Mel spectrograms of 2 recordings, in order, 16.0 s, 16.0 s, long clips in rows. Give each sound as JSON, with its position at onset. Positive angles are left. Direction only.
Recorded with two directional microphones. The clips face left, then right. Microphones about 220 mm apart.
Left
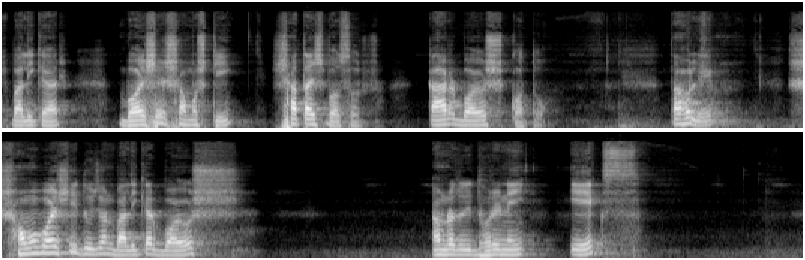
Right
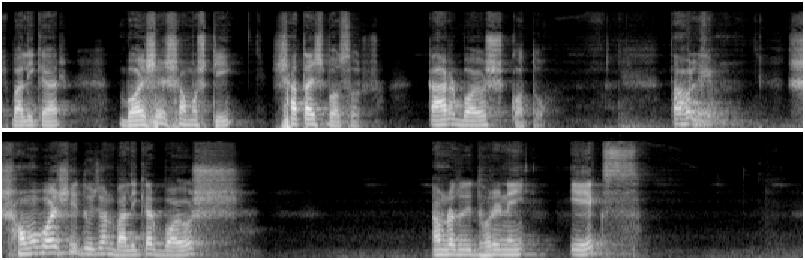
{"t": 0.1, "sound": "speech", "side_deg": 50}
{"t": 6.7, "sound": "speech", "side_deg": 50}
{"t": 12.3, "sound": "speech", "side_deg": 40}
